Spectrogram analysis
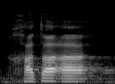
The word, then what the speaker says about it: خطأ: لفظ ہے خطا۔ تو اس کے مختلف تلفظ ہیں عربی زبان میں۔ خطأ یخطئ بھی، خطیئہ یخطئ بھی پڑھا جاتا ہے، اخطأ یخطئ بھی۔ الخطأ والخطؤ یہ لغوی طور پر اس کے پڑھنے کے انداز ہیں، اسالیب ہیں۔ مختصراً یہ ہے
